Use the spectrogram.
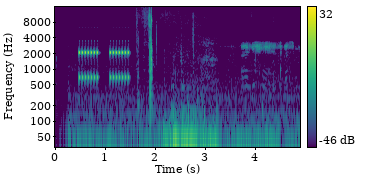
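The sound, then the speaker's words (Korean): A telephone at a Lifeline crisis counselling line rings in two short, warbling bursts on a snowy day, followed by a sharp clack as a volunteer counsellor picks up the receiver, then faint murmuring voices and background noise. “자리에 앉기가 무섭게 전화벨이 울리기 시작합니다.”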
